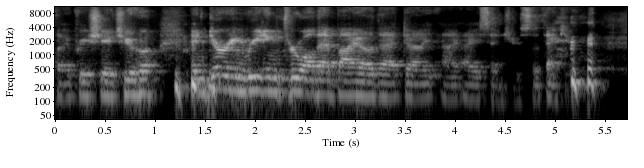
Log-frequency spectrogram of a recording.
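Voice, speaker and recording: A man with an American accent and a fairly high pitch speaks with ordinary pitch variation, amid noticeable background noise and audible room echo. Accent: New York accent, mostly hidden. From New York, Long Island. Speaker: emergency medicine professor and researcher. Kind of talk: interview.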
